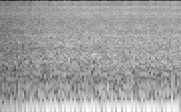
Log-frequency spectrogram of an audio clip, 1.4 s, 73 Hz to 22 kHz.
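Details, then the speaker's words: Volvo 240 after fixing a no-start caused by a dead in-tank fuel pump (pump power wire resoldered): started right up, pump audible in tank; low, even idle rumble with steady firing, no misses. "But otherwise, this works pretty well. I can hear the pump going in the tank. Started right up."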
